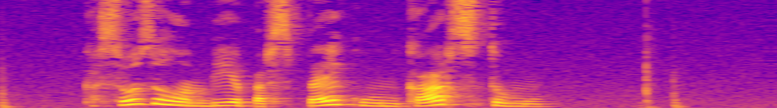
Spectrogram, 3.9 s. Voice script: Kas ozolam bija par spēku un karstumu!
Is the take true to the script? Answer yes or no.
yes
